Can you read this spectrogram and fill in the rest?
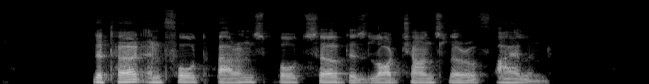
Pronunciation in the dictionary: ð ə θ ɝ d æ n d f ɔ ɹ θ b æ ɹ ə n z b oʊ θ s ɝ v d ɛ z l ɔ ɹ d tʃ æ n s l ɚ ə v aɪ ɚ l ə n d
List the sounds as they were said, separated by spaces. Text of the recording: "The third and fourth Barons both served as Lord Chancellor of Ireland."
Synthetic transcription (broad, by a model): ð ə t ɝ d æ n d f ɔ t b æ ɹ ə n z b oʊ t s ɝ v d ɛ z l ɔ d tʃ æ n s l ɚ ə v aɪ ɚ l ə n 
